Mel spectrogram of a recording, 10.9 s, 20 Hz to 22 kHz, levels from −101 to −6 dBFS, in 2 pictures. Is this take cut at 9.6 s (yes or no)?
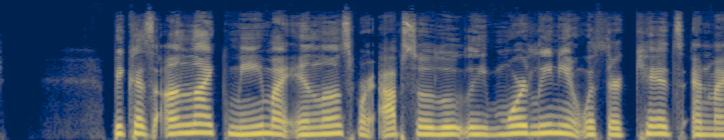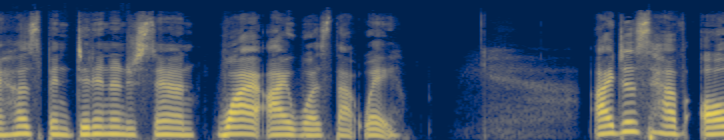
no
